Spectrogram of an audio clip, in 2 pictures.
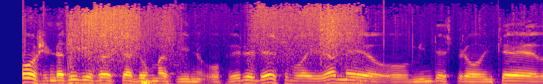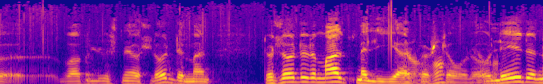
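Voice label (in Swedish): Hed Västmanland, dialekter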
